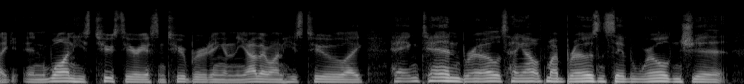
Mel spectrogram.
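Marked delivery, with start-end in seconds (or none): 3.9-7.2 breezy, loose, carefree, easygoing dude-bro voice. Imitating an actor's surfer-bro lines from a trailer: Jason Momoa impression. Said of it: "That was a really good Jason Momoa impression".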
